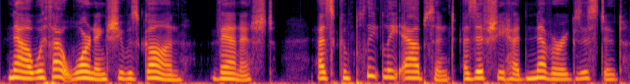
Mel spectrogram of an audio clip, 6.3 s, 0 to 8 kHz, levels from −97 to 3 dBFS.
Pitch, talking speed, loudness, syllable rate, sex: 205 Hz, 150 wpm, -17 LUFS, 5.0 syllables/s, female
